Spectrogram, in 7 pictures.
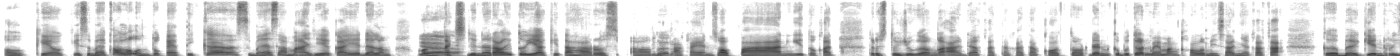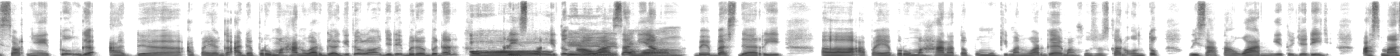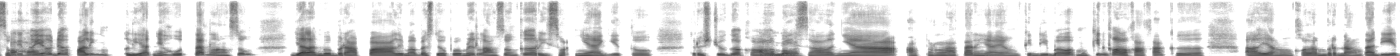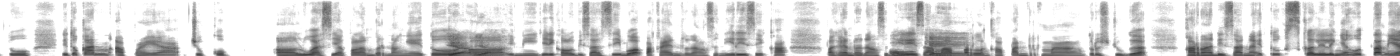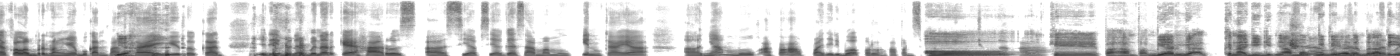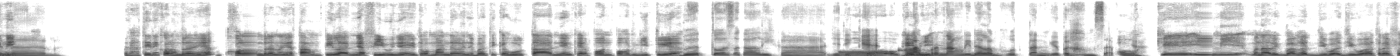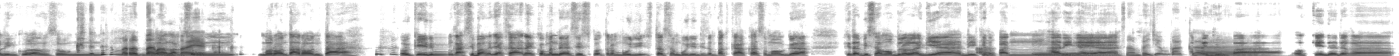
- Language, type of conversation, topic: Indonesian, podcast, Apakah ada tempat tersembunyi di kotamu yang kamu rekomendasikan?
- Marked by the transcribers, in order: in English: "general"; tapping; laughing while speaking: "Iya"; laugh; other background noise; in English: "view-nya"; laughing while speaking: "gitu"; in English: "travelling-ku"; giggle; chuckle; laugh; drawn out: "Oke"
